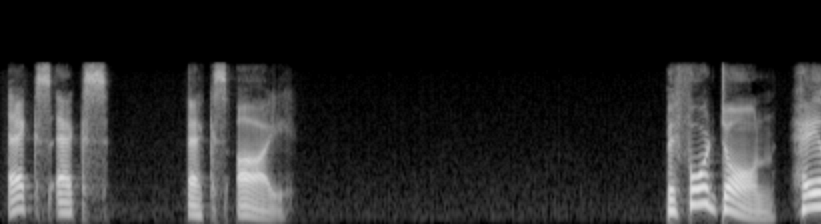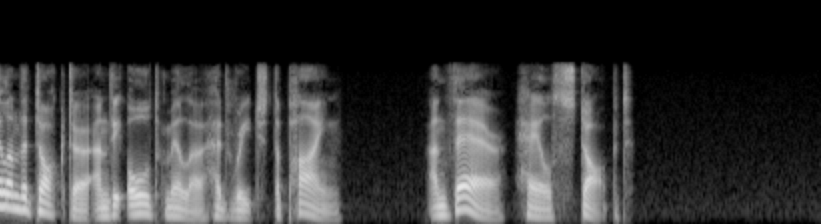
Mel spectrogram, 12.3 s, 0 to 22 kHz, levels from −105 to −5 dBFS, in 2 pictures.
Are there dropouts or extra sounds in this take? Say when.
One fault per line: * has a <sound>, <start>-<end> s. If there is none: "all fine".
all fine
